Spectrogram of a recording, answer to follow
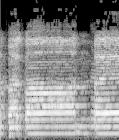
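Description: Theravada Buddhist Pali chanting by low male voices on one steady, held pitch, with short breaks at the start and near the end.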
